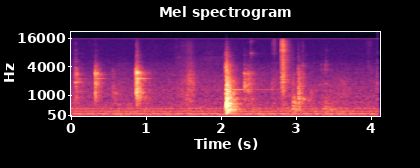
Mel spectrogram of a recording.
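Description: A crown cap being pried off a glass beer bottle with a bottle opener: a few short metal-on-glass clicks and clinks, the loudest about two seconds in.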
